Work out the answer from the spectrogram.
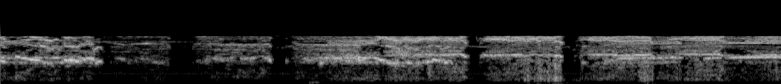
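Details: Peregrine falcon nest in Kawęczyn, 3 June 2022, the mother bringing breakfast: dense, strident rasping calls almost without a break, cut by short silences near seconds 2.8, 4.7 and 5.6.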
